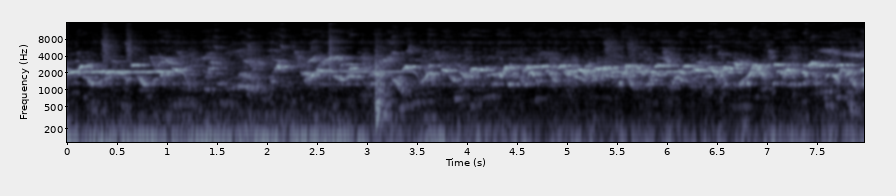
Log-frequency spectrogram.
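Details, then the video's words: Many caged Yellow-vented Bulbuls sing at once during a contest in Pemalang near dusk, giving continuous bubbling, warbled phrases and quick chirps, over a low crowd rumble. "LOMBA BURUNG TRUCUK DI PEMALANG | menjelang magrib"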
